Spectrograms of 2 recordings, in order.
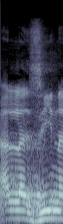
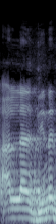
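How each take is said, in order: First: The middle consonant is a buzzing 'z' sound. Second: The middle consonant is a soft 'th' sound. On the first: The speaker calls it wrong. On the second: The speaker calls it right.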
